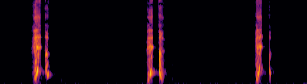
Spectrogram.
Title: Hiccups(audio only)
